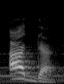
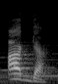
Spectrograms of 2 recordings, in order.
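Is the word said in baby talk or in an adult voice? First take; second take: baby talk; baby talk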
